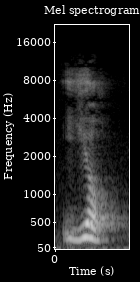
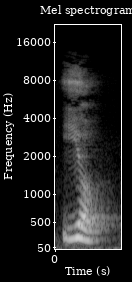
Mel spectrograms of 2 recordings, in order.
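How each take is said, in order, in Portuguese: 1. Começa com um som parecido com ee. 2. Começa com um som parecido com ee.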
